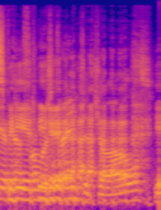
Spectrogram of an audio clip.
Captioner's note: laughs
